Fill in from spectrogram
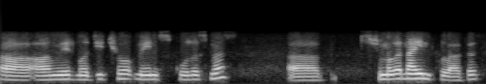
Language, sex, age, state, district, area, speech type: Kashmiri, male, 30-45, Jammu and Kashmir, Srinagar, urban, conversation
